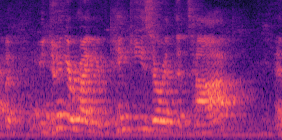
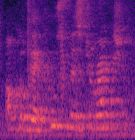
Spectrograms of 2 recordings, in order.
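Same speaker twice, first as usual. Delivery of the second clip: put-on higher, quick, softer child's question; a kid mishearing a big word; puzzled little boy; 6 semitones higher, 8 dB quieter, faster than usual. Boy asks his uncle who misdirection is, higher puzzled child voice.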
